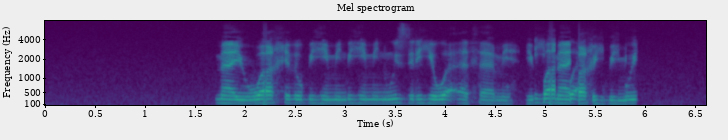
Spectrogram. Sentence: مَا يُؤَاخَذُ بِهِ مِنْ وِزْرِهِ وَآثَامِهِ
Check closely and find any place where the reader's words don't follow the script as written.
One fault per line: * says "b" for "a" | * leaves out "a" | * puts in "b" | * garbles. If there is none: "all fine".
* puts in "بِهِ مِنْ"
* garbles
